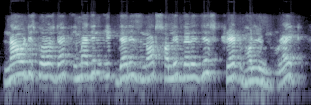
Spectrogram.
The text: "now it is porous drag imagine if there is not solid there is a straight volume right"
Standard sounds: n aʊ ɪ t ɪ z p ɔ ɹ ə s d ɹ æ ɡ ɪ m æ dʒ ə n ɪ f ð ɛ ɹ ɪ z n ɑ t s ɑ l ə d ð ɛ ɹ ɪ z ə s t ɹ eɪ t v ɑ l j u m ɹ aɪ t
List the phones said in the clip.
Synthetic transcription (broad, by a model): n aʊ ɪ t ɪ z p ɔ ɹ ə s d ɑ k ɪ m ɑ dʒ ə n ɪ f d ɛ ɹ ɪ z n ɑ t s ɑ l ə d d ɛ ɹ ɪ z ə s t ɹ eɪ t b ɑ l j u m ɹ aɪ t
